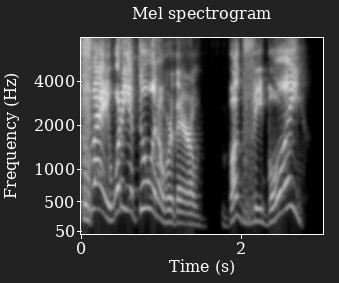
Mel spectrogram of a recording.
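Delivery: very high, loud, sing-song voice. Showing one of the cartoon voices you learned to do, in a Daffy Duck voice. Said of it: "Daffy Duck".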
